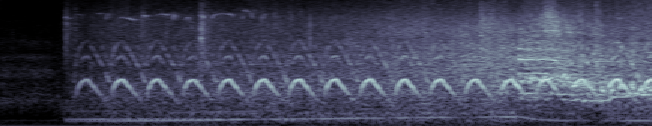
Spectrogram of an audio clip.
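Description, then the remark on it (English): A police siren wails in fast, rapid yelping cycles, loud, over the rumble of a vehicle engine as police speed into a racecourse car park. No voices. “Axel, Billy and Taggart speed into the racecourse car park and bustle through the entrance gates.”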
